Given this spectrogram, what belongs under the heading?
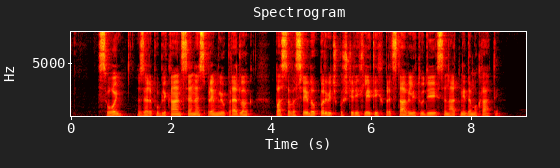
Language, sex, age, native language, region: Slovenian, male, 30-49, Slovenian, Zasavska region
